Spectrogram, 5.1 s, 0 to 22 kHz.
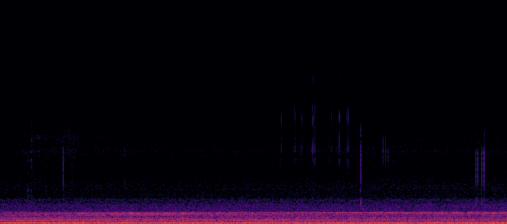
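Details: Falken FK510 tires: steady low road roar with a constant droning hum underneath at cruise, pointing to noisy tires.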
